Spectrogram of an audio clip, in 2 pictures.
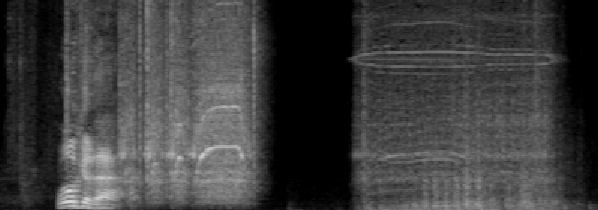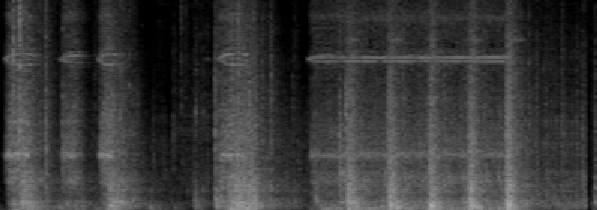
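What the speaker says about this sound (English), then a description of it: "Turns out this drill bit is too short. So that's why they invented this extension." A power drill fitted with an extended bit, boring in short whirring bursts separated by pauses, near and moderately loud, with a person speaking briefly at the start.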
